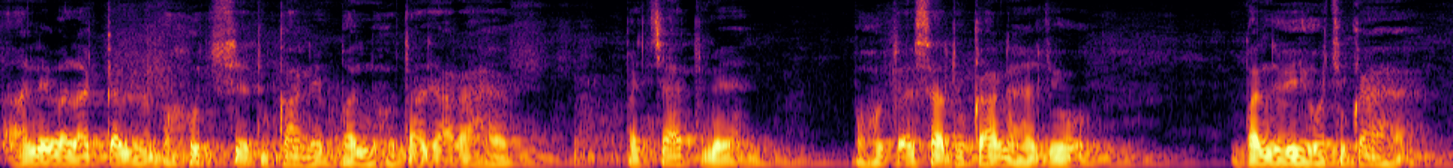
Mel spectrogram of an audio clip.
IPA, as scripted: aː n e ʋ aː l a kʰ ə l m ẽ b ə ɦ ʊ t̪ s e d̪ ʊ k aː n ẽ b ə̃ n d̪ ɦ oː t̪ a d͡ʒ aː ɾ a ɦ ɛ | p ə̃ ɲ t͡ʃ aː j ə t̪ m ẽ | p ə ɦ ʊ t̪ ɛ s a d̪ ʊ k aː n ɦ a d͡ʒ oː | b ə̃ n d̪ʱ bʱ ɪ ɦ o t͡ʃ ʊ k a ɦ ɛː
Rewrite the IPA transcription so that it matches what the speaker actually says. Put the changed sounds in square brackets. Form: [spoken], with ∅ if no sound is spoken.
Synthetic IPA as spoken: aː n e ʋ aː l a [k] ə l m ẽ b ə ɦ ʊ t̪ s e d̪ ʊ k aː n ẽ b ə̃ n d̪ ɦ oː t̪ a d͡ʒ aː ɾ a ɦ ɛ | p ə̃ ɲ t͡ʃ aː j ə t̪ m ẽ | [b] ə ɦ ʊ t̪ [ɛː] s a d̪ ʊ k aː n ɦ [ɛ] d͡ʒ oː | b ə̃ n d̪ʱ bʱ [i] ɦ o t͡ʃ ʊ k a ɦ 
